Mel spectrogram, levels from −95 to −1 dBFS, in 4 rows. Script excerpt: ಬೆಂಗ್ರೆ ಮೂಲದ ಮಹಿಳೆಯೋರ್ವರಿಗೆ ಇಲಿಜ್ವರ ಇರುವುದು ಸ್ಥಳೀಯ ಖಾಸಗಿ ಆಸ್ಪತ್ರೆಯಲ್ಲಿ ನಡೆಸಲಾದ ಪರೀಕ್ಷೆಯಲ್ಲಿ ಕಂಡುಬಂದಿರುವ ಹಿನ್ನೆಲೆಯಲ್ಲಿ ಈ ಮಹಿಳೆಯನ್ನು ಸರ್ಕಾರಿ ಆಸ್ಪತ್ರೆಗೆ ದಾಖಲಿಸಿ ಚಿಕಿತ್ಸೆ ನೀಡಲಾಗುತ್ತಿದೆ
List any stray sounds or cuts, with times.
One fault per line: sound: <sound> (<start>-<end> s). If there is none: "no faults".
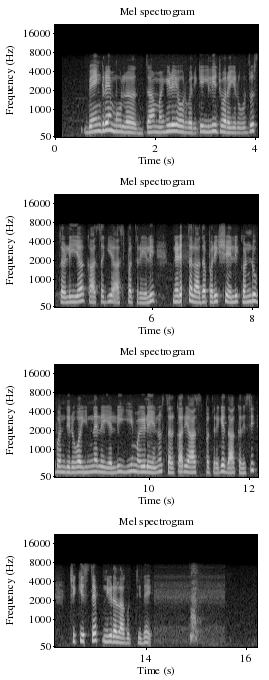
sound: dropout (6.6-6.7 s)
sound: bark (14.8-15.4 s)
